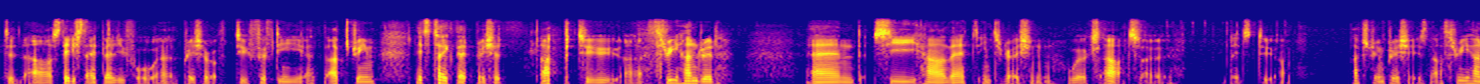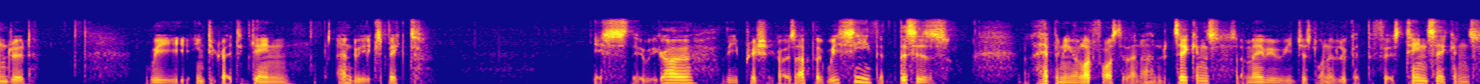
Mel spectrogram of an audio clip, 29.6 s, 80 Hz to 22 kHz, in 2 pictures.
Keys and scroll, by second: 10.6 Escape, 11.0-14.1 typing, 15.6 shift+Return, 17.4 shift+Return, 18.0 shift+Return, 18.7 shift+Return.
